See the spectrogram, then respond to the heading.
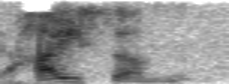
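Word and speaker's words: Hisam: Hysum is actually how he pronounces it. Hysum is 45.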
